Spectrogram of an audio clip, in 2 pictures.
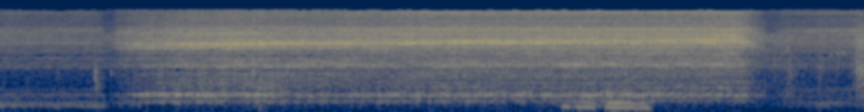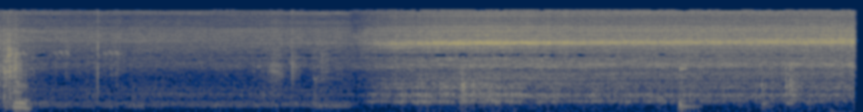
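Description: Russell's viper hissing loudly in two long exhalations of about five and four seconds, with a quieter gap between them. It is the snake's defensive warning hiss to keep a threat away, likened to a pressure-cooker whistle.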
